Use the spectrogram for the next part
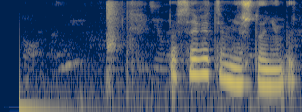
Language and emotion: Russian, sad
